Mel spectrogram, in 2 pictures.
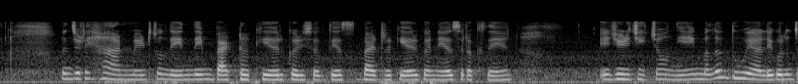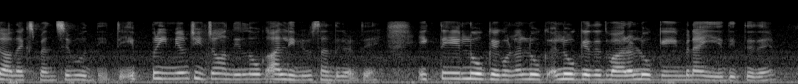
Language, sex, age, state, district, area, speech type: Dogri, female, 30-45, Jammu and Kashmir, Reasi, urban, spontaneous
